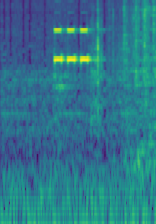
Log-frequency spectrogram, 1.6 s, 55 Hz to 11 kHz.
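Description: A Ranger LS43B wheel balancer gives three short, evenly spaced electronic beeps, clear and close over a low steady room hum with no talk.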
